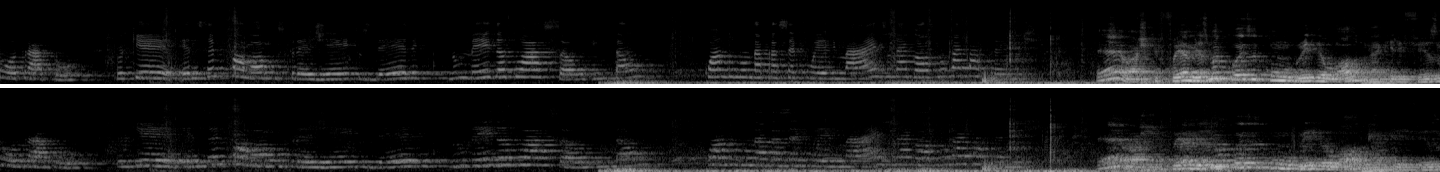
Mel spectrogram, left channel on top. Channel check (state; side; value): normal; both; correlation 0.44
